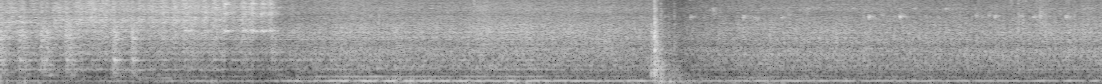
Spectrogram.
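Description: A car engine running steadily, with a single sharp click a little past halfway.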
